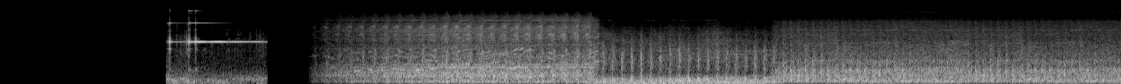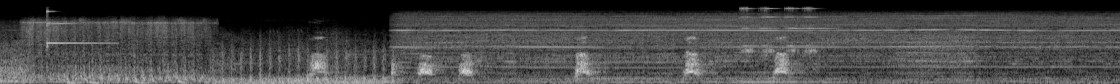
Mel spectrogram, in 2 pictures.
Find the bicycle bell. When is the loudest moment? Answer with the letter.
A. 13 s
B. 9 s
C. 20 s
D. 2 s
D.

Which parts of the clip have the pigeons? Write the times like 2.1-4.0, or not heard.
not heard.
